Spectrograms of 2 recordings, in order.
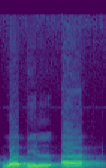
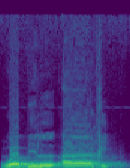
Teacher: Kemudian a-nya cukup 2 harekat. Wabil a, naik sedikit langsung turun.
